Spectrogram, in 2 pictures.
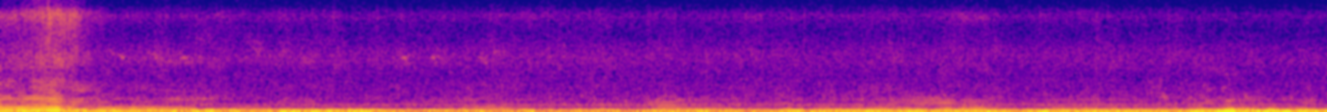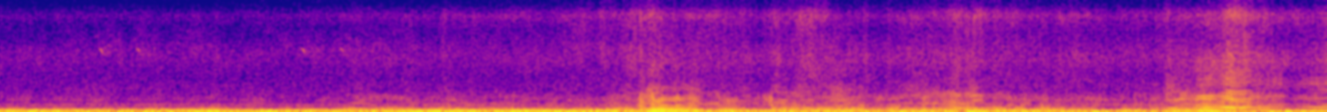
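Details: Massive clump of thousands of honey bees on a branch, giving a continuous low droning hum throughout, with occasional louder bees flying by near the end.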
